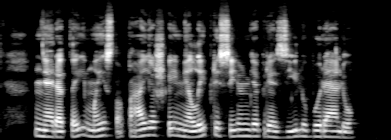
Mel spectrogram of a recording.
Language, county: Lithuanian, Panevėžys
